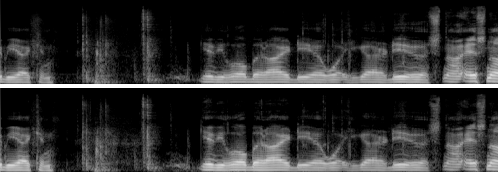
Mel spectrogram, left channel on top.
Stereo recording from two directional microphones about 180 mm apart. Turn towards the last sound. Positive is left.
turn(degrees=10)  # may be behind; listen again after turning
